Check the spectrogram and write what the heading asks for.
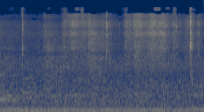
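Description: Steady low hum of restaurant room noise, with a few faint clicks over it.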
